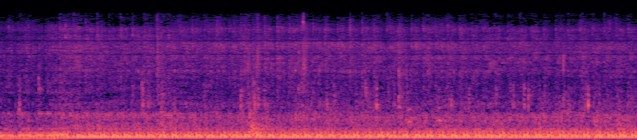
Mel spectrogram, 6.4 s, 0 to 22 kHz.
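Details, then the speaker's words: 1958 Chevy Apache truck, barn find after about 20 years sitting, heard from outside at the dual exhaust; low steady burble with even pulses at idle, no misses or ticks; sounds healthy. "first time I've heard the DU exhaust uh from outside sounds pretty decent actually"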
